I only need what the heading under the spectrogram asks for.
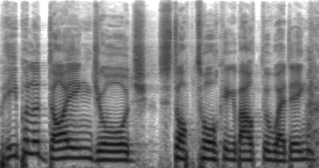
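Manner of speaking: loud, high-pitched yelling. Retelling a friend's reaction to wedding coverage on TV: imitating a friend shouting at the TV. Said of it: "my mate Rich just shouting at the T V".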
